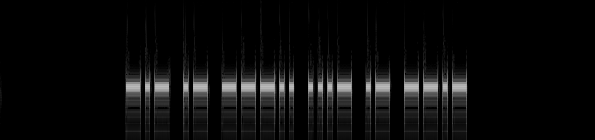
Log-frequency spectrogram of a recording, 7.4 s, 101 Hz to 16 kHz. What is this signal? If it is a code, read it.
Morse code, heard as a keyed tone, about 19 wpm, 700 Hz. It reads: KA8VAQ
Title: Speed Racing - USA 2x3 Call Signs 17wpm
